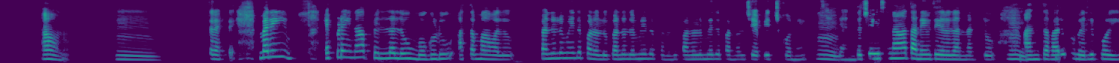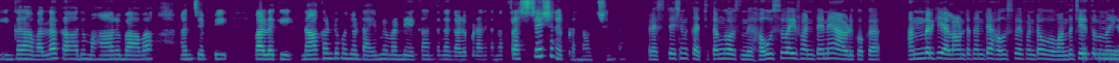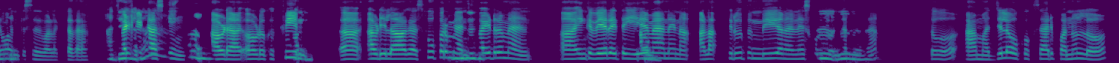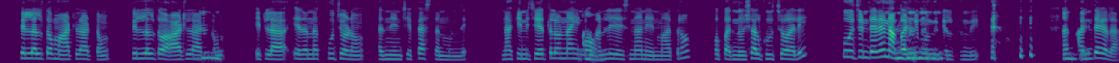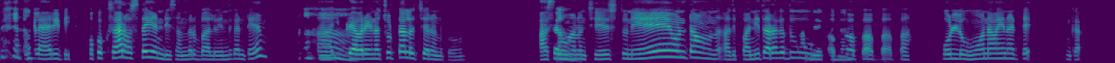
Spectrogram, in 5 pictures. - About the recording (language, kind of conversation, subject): Telugu, podcast, పని, వ్యక్తిగత జీవితం రెండింటిని సమతుల్యం చేసుకుంటూ మీ హాబీకి సమయం ఎలా దొరకబెట్టుకుంటారు?
- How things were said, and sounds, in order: other noise; in English: "ఫ్రెస్ట్‌రేషన్"; in English: "మల్టీటాస్కింగ్"; in English: "క్వీన్"; giggle; in English: "సూపర్‌మ్యాన్, స్పైడర్‌మ్యాన్"; other background noise; in English: "సో"; chuckle; chuckle; in English: "క్లారిటీ"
